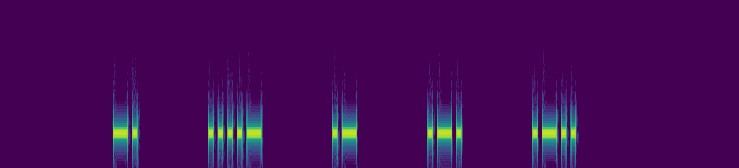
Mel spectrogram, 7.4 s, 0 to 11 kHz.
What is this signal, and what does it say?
Morse code, heard as a keyed tone, about 25 wpm, spaced as for 10 wpm, 700 Hz. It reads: N4ARL
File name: Lesson 16g - Letter c - Call Signs 25wpm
